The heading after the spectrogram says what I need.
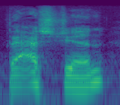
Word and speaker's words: Bastian: petition asking postmates CEO Bastian kind of rhymes with bastard layman as in layman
